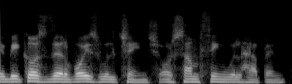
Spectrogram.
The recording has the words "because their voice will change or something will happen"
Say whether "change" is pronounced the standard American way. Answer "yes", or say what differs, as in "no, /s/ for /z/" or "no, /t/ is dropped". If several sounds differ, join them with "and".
yes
